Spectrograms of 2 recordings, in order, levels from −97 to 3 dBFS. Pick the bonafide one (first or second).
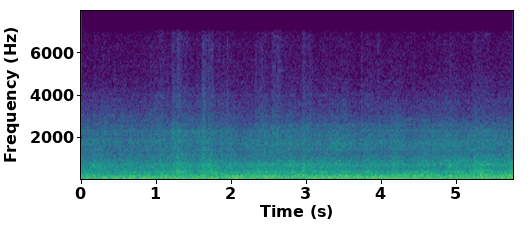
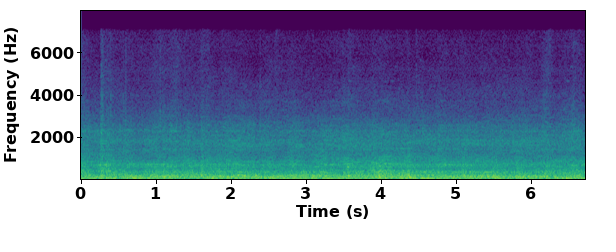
first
